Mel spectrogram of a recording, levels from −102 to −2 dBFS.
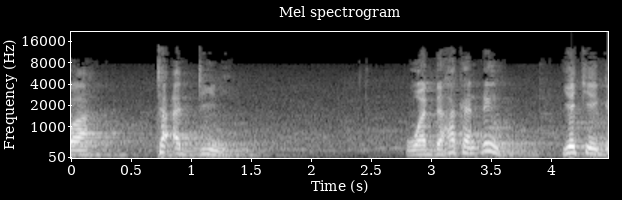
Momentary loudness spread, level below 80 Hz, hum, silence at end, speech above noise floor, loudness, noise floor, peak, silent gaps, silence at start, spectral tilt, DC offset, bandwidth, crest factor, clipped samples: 20 LU; -54 dBFS; none; 0 s; 29 dB; -17 LUFS; -44 dBFS; 0 dBFS; none; 0 s; -6 dB/octave; under 0.1%; 13 kHz; 18 dB; under 0.1%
